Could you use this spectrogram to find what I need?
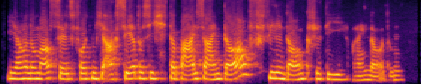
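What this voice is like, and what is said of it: Swiss accent speaking German. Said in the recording (German): “wie man schon ein bisschen am Akzent rausfindet, ähm, kommst du ja nicht zwingend aus Deutschland ... Ich komme aus der Schweiz.”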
